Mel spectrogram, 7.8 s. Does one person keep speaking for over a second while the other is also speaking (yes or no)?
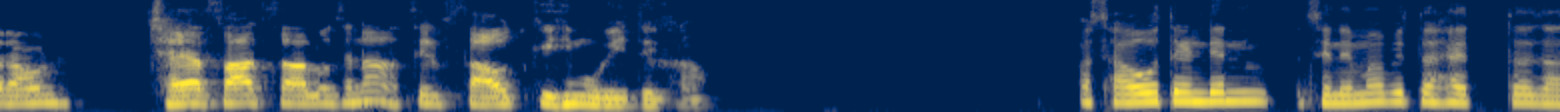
no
